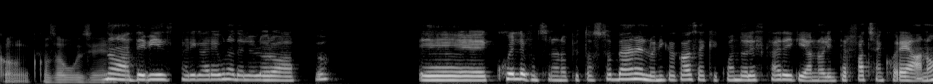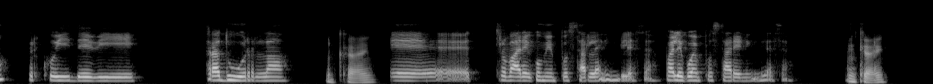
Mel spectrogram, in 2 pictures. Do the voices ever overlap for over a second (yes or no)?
no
